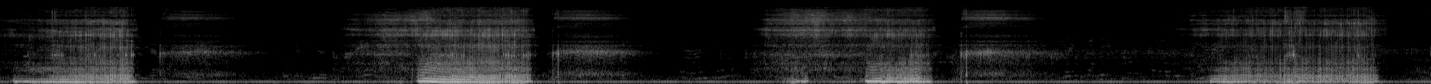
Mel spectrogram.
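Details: Heavy snoring: loud, deep, rumbling snores on each breath, about 15 a minute, with noisy airflow in between.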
